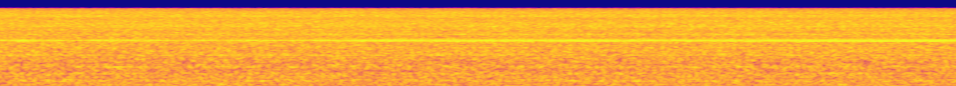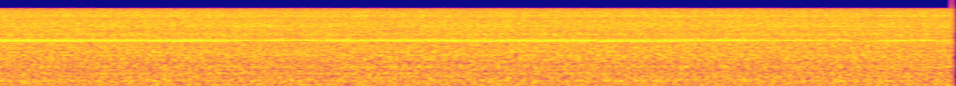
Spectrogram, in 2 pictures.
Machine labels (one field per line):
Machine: pump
